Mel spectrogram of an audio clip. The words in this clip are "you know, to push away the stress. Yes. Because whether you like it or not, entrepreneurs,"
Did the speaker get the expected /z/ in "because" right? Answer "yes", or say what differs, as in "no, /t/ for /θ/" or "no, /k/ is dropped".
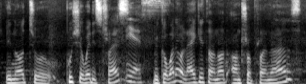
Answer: no, /z/ is dropped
